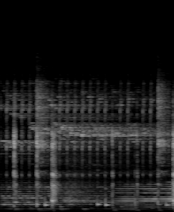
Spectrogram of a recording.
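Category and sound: signal or alarm, mobile phone ringtone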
